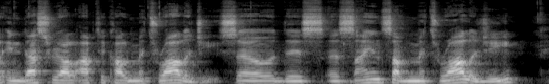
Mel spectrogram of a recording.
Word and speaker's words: metrology: That is not exactly written this way and not pronounced this way, right? So it has an extra E and O. Meteorology, and that's the science of weather. This is metrology.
